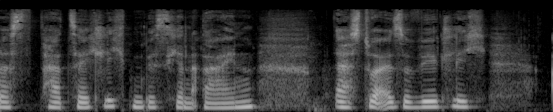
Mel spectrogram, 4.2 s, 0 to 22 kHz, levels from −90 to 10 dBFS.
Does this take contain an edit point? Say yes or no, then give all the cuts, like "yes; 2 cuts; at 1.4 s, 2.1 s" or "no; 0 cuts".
yes; 2 cuts; at 1.0 s, 1.5 s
